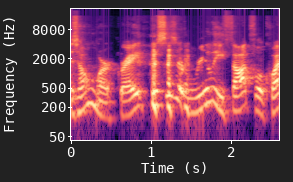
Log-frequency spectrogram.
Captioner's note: chuckles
